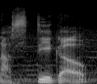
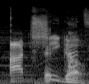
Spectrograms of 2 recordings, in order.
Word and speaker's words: Otsego: I call it O-Town now because I wasn't saying it right in Otsego. Otsego. Yeah, see, I still can't say it right.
